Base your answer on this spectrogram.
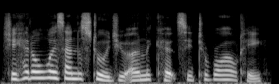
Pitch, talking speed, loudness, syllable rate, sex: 225 Hz, 195 wpm, -16 LUFS, 5.8 syllables/s, female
